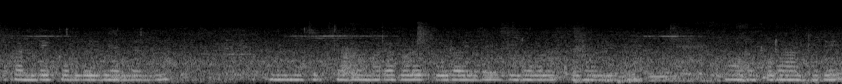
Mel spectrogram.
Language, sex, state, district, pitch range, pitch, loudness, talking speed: Kannada, female, Karnataka, Gulbarga, 210-215 Hz, 215 Hz, -29 LUFS, 105 wpm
